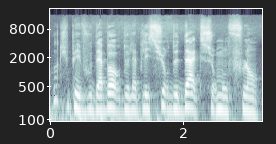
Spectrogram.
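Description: Conan, a woman doing a gruff wounded barbarian king. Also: deep voice, steady tone, moderate pace, soft background music, lightly acted. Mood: growling. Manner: growling, cursing. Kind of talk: audiobook character voice.

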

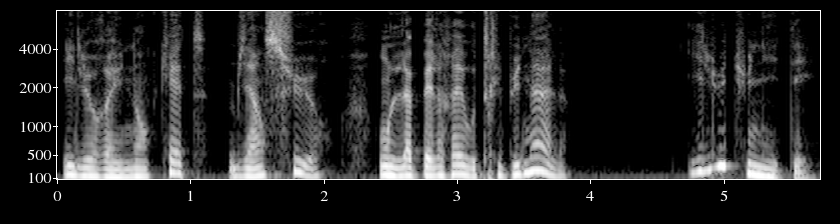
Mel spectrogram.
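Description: A narrator reading a classic literary story aloud in a measured, expressive way. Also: mid-range voice, dry recording, studio quality.

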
